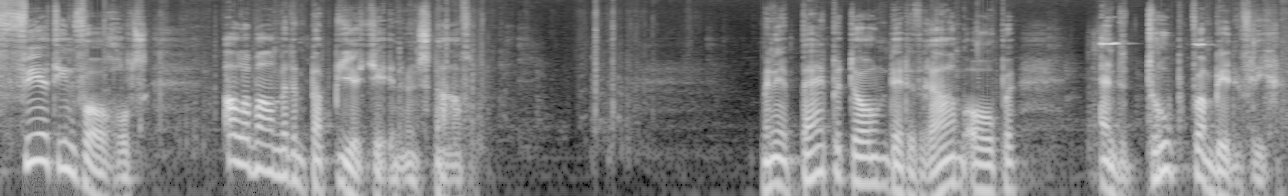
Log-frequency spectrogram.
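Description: Husky male storyteller, very animated reading for children. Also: medium pitch. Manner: lively, expressive reading.

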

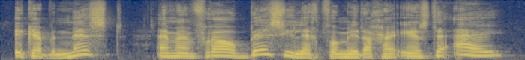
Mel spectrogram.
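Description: A man's voice: a little high, animated, normal speed, pitched above the performer's own voice, lightly acted. A man voicing a cheerful, carefree male thrush in a storybook, chirping his words in a sing-song. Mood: chirpy.

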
